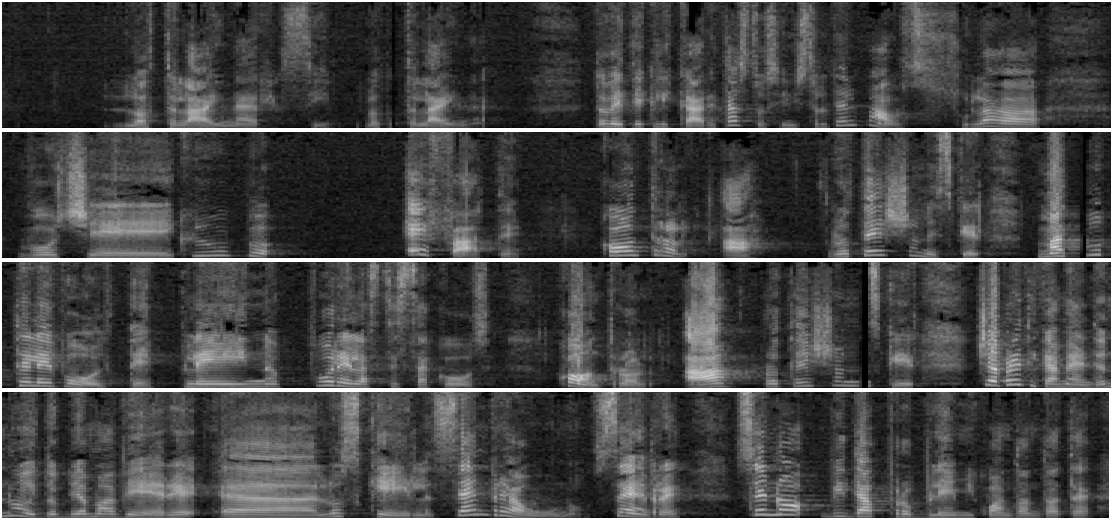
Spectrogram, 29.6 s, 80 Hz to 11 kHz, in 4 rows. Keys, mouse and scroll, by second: 4.3-6.1 drag, 12.9 ctrl+a, 15.5-17.2 drag, 26.9-28.8 drag.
